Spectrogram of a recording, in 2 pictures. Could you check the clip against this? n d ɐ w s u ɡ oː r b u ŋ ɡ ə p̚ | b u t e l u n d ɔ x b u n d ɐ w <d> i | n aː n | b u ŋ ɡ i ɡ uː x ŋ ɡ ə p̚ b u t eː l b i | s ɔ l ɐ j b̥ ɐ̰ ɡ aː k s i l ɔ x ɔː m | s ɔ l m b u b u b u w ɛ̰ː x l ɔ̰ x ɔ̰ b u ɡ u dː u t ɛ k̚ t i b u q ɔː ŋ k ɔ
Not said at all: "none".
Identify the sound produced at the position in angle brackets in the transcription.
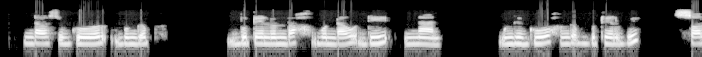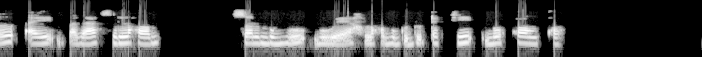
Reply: d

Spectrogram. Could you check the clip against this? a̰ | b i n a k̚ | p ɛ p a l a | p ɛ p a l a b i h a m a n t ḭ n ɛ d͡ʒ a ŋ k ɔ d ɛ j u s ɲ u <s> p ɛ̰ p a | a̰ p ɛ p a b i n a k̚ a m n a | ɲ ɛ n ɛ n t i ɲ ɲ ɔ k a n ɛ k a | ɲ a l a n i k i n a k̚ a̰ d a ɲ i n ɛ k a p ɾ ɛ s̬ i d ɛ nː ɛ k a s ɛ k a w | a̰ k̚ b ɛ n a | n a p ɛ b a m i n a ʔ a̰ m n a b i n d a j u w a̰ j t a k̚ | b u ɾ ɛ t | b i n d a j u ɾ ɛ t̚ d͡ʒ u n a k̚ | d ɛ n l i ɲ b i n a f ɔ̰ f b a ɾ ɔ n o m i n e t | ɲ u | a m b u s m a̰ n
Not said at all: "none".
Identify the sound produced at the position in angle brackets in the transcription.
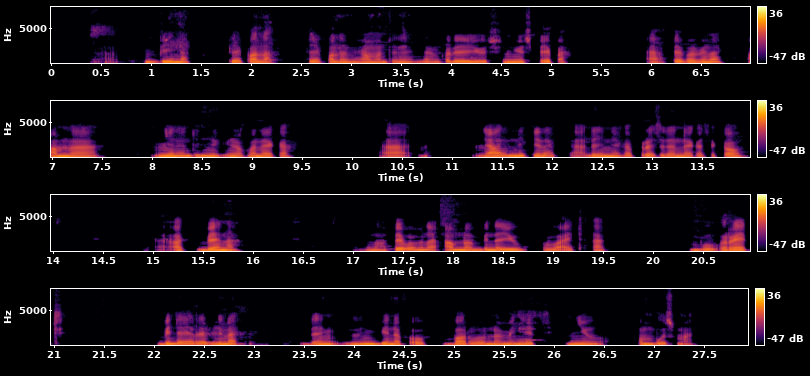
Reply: s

